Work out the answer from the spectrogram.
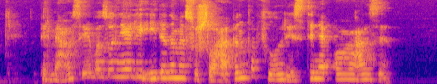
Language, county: Lithuanian, Tauragė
